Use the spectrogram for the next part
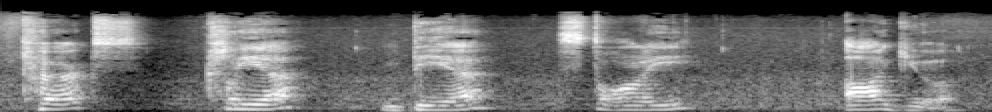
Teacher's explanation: Another change that occurs is that R endings become guttural.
